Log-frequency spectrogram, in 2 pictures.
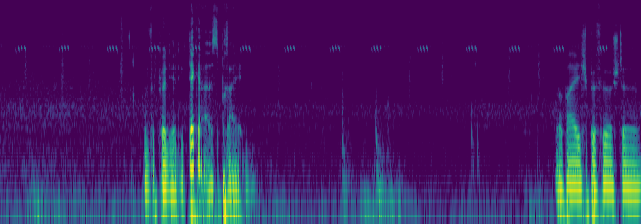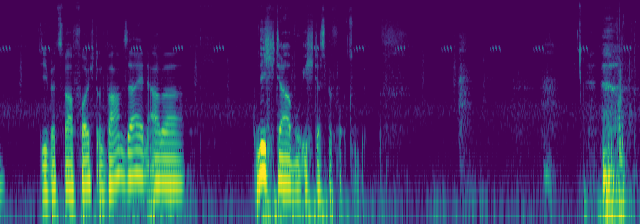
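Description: Footsteps rustle steadily through grass.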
